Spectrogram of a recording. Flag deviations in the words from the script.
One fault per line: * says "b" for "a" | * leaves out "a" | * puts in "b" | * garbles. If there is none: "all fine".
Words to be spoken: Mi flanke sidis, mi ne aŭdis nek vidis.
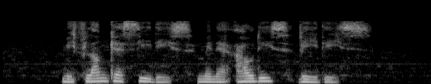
* leaves out "nek"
